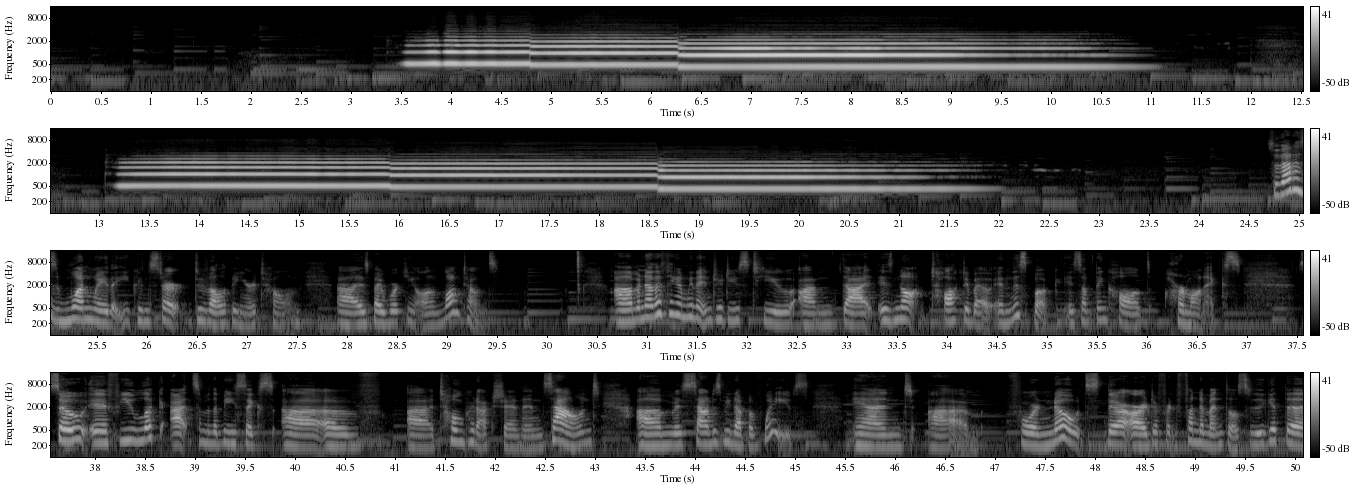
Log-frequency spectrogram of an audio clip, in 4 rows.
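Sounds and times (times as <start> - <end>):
soft guitar music: 0.0 - 50.0
flute playing slow notes: 3.5 - 12.2, 13.1 - 22.9.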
